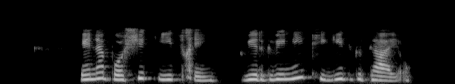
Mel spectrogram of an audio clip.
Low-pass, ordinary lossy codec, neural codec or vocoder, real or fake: 5.4 kHz; AAC, 48 kbps; codec, 16 kHz, 4.8 kbps, FACodec; fake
